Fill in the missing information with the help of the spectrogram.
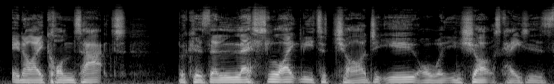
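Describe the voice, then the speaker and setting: Deep-voiced man chatting along. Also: no room sound. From United Kingdom. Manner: chatty, self-deprecating, jokey asides. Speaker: reaction video host. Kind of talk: casual reaction commentary.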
